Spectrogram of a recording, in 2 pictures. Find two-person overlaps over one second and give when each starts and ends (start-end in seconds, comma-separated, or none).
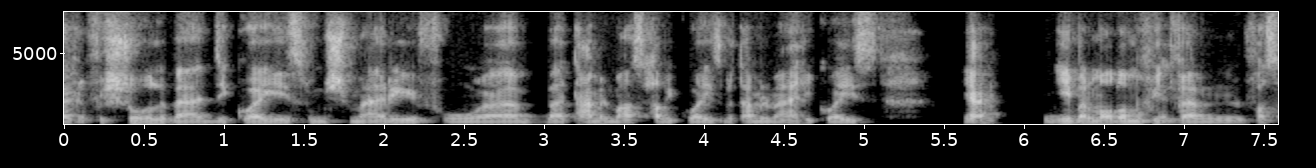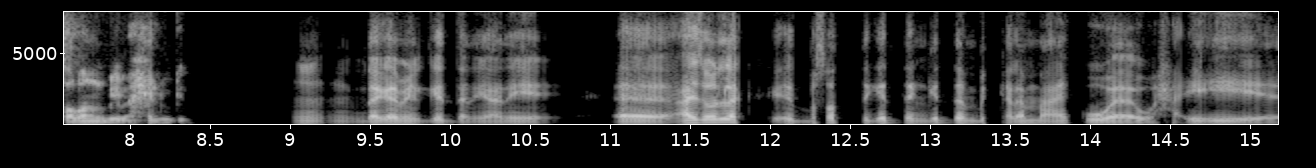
none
